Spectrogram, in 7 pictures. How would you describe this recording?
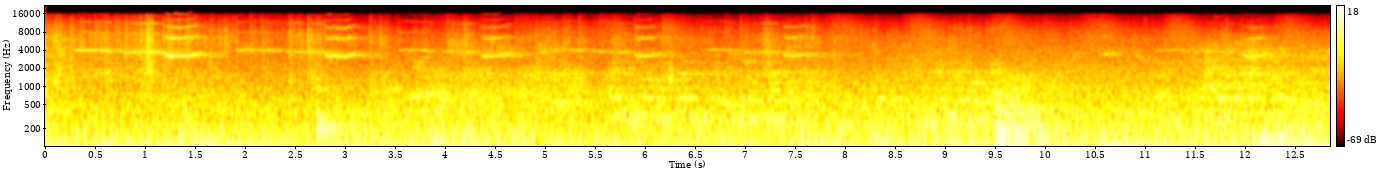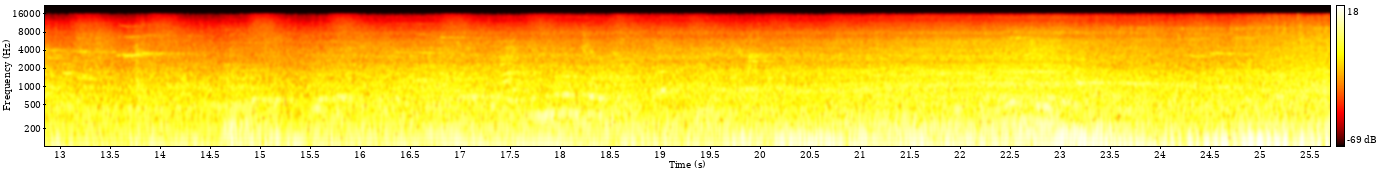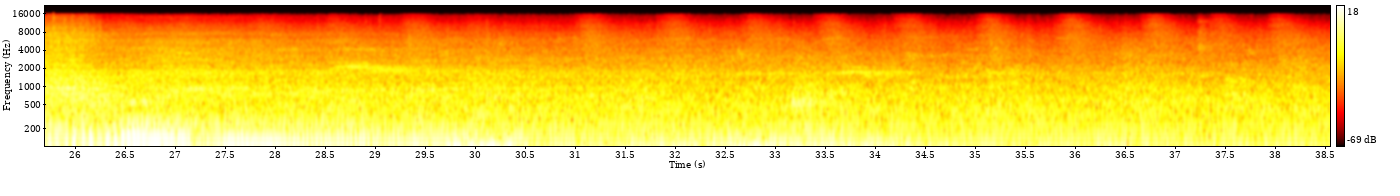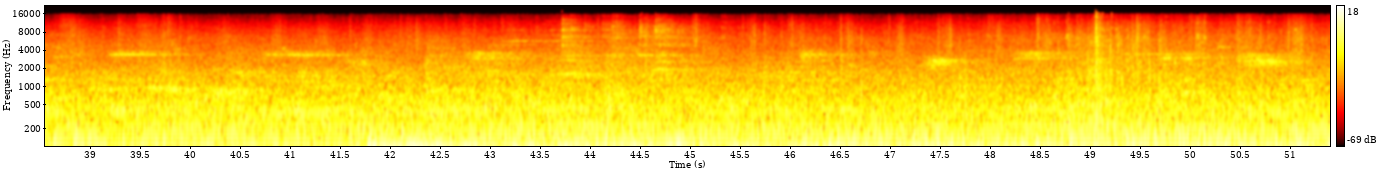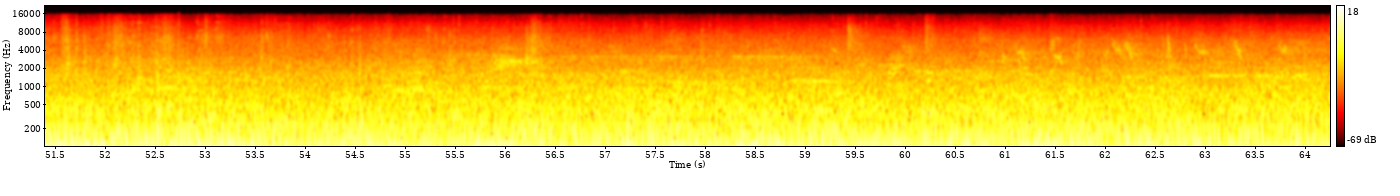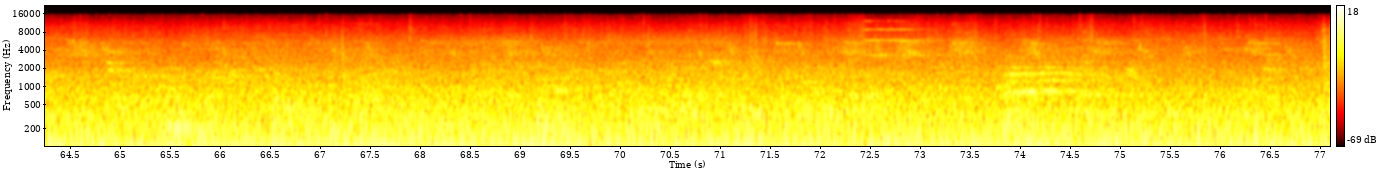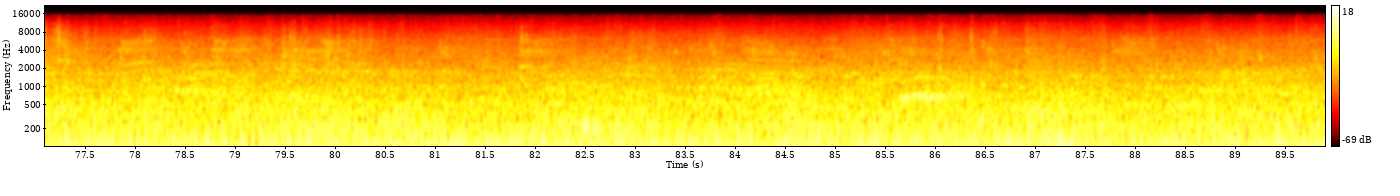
Uttara is a upper middleclass/ middleclass neighbourhood built near Dhaka internation airport, outside the main city area. This a summer afternoon recording, I was standing with the mic on a small street, off-main road.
